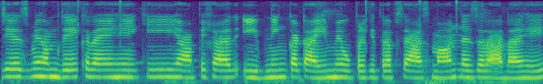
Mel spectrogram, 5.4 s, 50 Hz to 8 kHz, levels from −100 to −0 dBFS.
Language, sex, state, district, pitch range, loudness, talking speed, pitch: Hindi, female, Bihar, Gopalganj, 205-220 Hz, -15 LUFS, 255 wpm, 210 Hz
